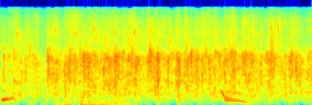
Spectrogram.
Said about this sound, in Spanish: Ay, los aplausos. Qué bueno, muchísimas gracias, ¿eh?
